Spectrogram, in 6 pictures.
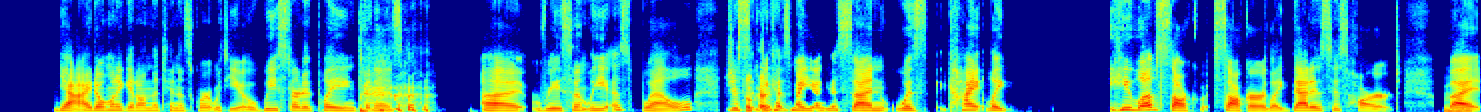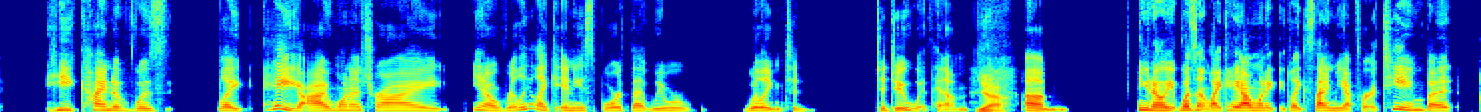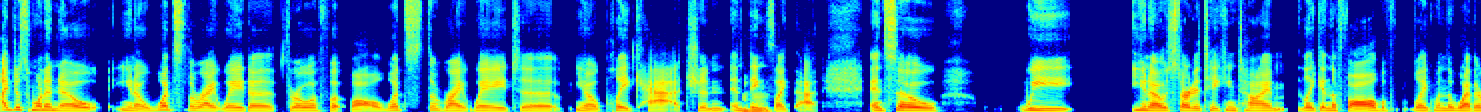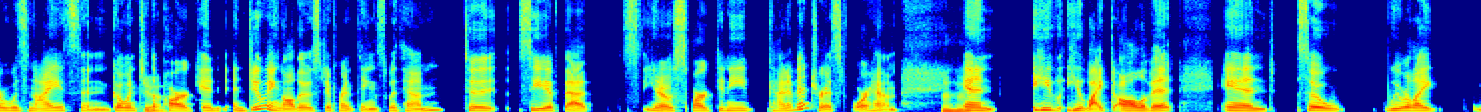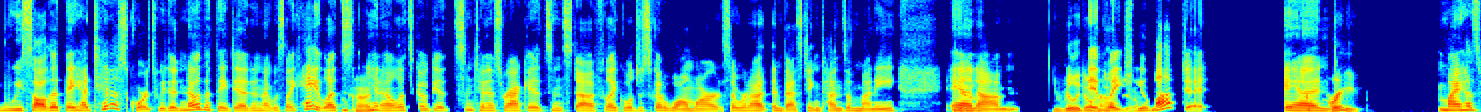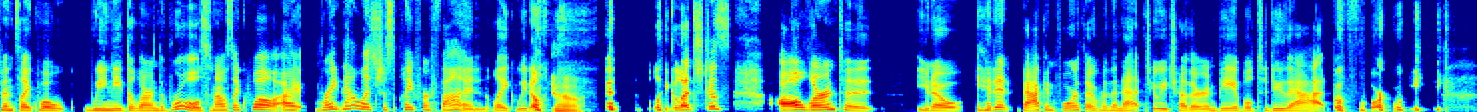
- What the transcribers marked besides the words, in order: other background noise; laugh; tapping; laughing while speaking: "we don't like, let's just"; laughing while speaking: "before we"
- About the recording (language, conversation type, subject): English, unstructured, How do I handle envy when someone is better at my hobby?
- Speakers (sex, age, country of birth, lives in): female, 45-49, United States, United States; male, 30-34, United States, United States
